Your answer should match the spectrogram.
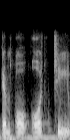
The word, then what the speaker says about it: moot: examine something carefully study mod m o o t mod has got a single Sy moot moot you suggest something moot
